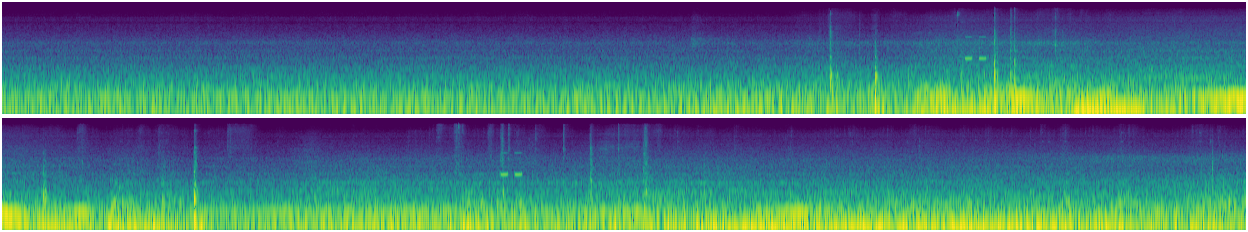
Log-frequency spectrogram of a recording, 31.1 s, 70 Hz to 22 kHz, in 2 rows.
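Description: A 1-ton box truck's engine heard from inside the cab, running steadily while stopped in traffic. About eleven seconds in, it gets louder and its pitch rises and falls for a few seconds as the truck pulls away and runs up through the gears, with a few sharp knocks mixed in.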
